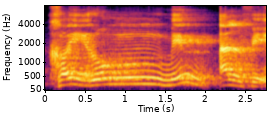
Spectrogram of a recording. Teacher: Nah, ini ada tanwin bertemu dengan mim idgham bi gunnah, maka didengungkan.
